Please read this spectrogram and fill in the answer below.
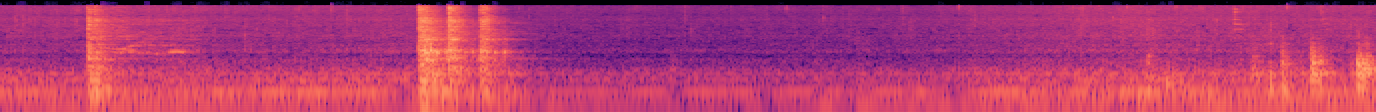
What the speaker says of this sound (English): I'm going to go in with my garlic now and a tiny bit more butter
